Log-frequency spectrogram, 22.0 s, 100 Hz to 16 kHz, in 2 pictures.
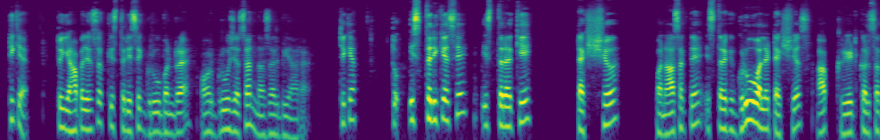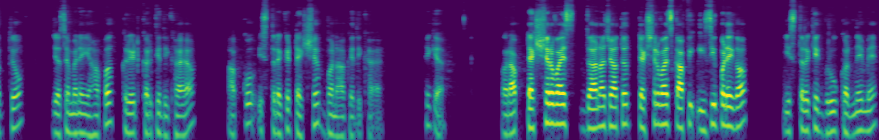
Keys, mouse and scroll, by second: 0.2 middle click, 0.5 middle click, 1.6 middle click, 4.1 middle click, 5.4 middle click, 6.0 middle click, 7.3 middle click, 8.1 click, 9.3 middle click, 10.2 click, 11.1 middle click, 12.3-15.7 drag, 16.0 middle click, 17.4 click, 18.4 middle click, 19.6-21.1 drag.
